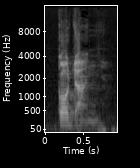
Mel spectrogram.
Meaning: Copenhagen (the capital city of Denmark)
- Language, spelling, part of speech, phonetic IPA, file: Czech, Kodaň, proper noun, [ˈkodaɲ], Cs-Kodaň.ogg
